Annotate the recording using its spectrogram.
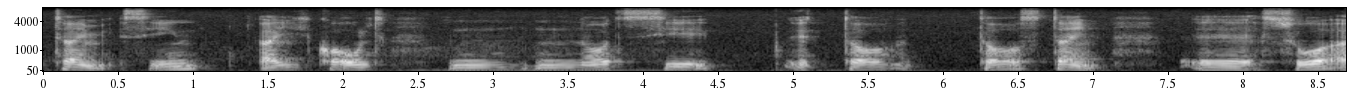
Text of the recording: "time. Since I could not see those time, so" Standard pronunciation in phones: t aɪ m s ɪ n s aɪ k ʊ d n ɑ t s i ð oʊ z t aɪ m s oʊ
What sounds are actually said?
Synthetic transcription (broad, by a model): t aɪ m s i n aɪ k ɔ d n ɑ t s i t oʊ s t aɪ m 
